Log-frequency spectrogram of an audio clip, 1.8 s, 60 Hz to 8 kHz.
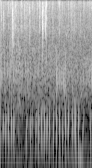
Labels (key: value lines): label: biophony, pulse
recorder: SoundTrap 500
